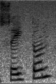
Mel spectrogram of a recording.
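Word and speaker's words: 整頓: En la segunda S se puede o se pronuncia más o menos como algo como Seiton y hace referencia en el español a ordenar.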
